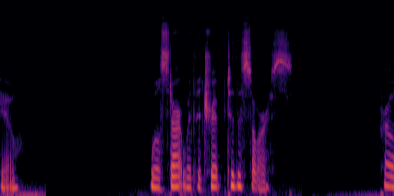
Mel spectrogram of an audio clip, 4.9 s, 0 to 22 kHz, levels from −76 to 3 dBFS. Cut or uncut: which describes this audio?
uncut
